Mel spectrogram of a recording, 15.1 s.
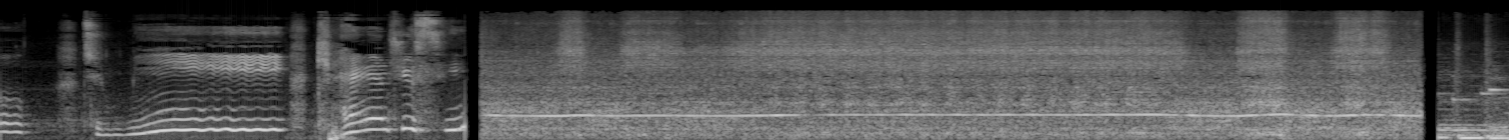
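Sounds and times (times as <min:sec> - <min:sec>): vacuum cleaner running: 0:04.8 - 0:14.3.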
